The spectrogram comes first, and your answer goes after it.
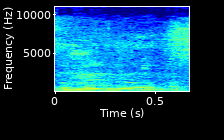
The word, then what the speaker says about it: Louisville: Doing a panel right now in Louisville.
